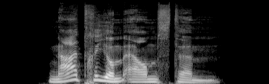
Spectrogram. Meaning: strong dative masculine/neuter singular superlative degree of natriumarm
- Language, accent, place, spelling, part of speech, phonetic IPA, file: German, Germany, Berlin, natriumärmstem, adjective, [ˈnaːtʁiʊmˌʔɛʁmstəm], De-natriumärmstem.ogg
